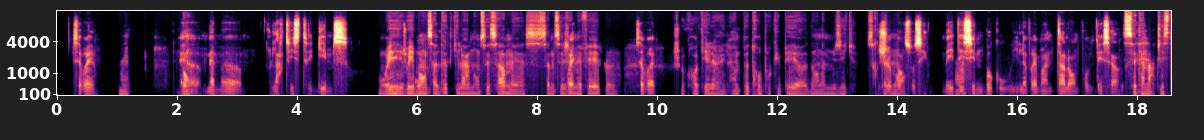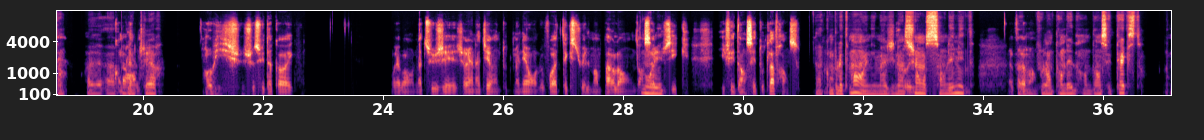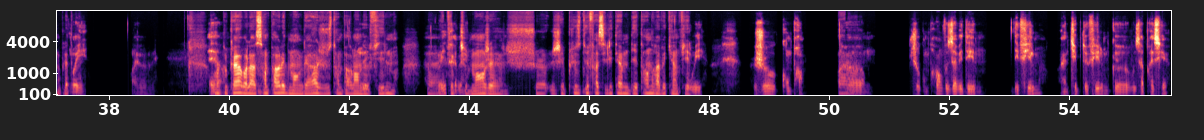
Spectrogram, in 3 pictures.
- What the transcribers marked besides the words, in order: tapping
- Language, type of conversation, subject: French, unstructured, Entre lire un livre et regarder un film, que choisiriez-vous pour vous détendre ?
- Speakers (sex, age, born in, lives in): male, 30-34, France, France; male, 30-34, France, France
